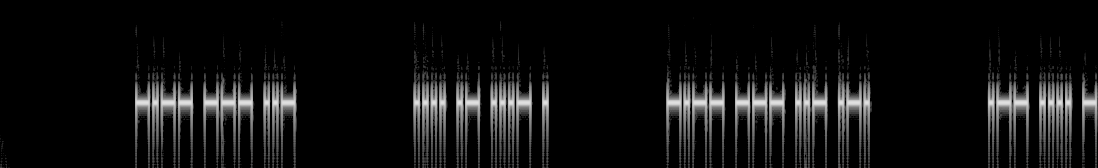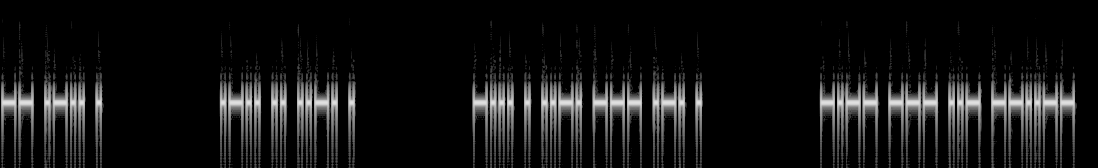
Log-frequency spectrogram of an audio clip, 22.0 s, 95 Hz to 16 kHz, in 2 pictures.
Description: Morse code, heard as a keyed tone, about 28 wpm, 700 Hz. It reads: YOU HAVE YOUR WHOLE LIFE BEFORE YOU,
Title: 4x Word-Spacing - Sentences from Top 400 Words - 28wpm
